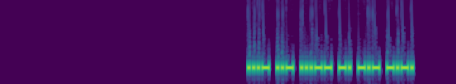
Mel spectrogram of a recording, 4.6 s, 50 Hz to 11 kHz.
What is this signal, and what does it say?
Morse code, heard as a keyed tone, about 48 wpm, 700 Hz. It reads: VU3NKC
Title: DXCC-100 Call Signs - 6 Characters - Repeated 3x - 50wpm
